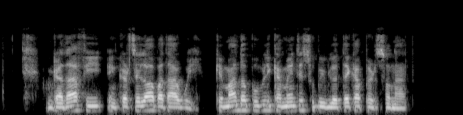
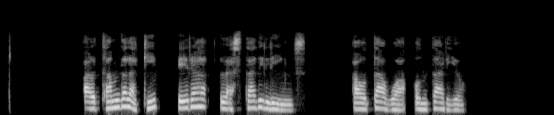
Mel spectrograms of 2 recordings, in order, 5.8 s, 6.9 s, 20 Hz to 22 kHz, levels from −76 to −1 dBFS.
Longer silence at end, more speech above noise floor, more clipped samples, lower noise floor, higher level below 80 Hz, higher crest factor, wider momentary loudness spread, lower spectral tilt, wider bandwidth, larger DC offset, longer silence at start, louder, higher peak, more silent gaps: second, 0.7 s vs 1.1 s; second, 61 dB vs over 74 dB; neither; second, -80 dBFS vs under -90 dBFS; about the same, -60 dBFS vs -58 dBFS; about the same, 18 dB vs 16 dB; first, 11 LU vs 7 LU; about the same, -5 dB/octave vs -5.5 dB/octave; about the same, 9.2 kHz vs 8.4 kHz; neither; second, 0.3 s vs 1.05 s; about the same, -19 LUFS vs -18 LUFS; about the same, -2 dBFS vs -2 dBFS; second, none vs 2.03-2.22 s, 2.63-2.75 s, 3.84-4.41 s, 5.12-5.18 s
